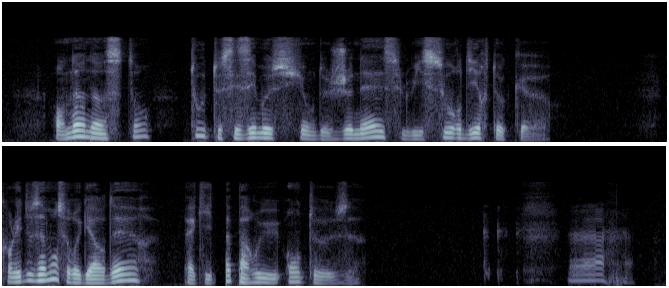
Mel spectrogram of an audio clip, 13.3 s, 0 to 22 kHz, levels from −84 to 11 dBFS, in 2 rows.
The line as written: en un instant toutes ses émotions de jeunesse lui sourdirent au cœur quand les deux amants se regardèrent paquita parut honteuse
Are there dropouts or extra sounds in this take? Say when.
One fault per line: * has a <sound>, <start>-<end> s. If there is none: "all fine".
* has a dropout, 8.8-8.9 s
* has a laugh, 11.5-13.0 s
